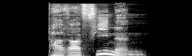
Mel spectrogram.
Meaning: dative plural of Paraffin
- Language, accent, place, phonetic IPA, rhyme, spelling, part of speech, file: German, Germany, Berlin, [paʁaˈfiːnən], -iːnən, Paraffinen, noun, De-Paraffinen.ogg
